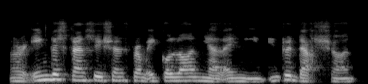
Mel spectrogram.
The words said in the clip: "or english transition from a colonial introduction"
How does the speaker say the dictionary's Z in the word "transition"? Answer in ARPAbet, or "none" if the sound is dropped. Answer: S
